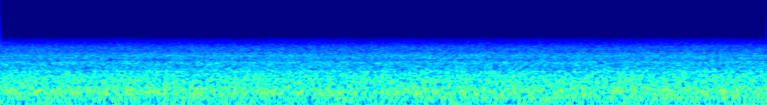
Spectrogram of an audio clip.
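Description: Jet engines roar steadily in a loud, low rumble inside an aircraft cabin.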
